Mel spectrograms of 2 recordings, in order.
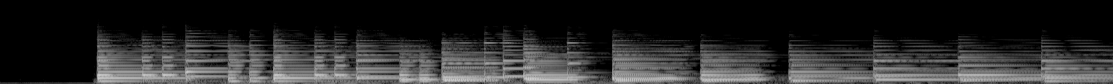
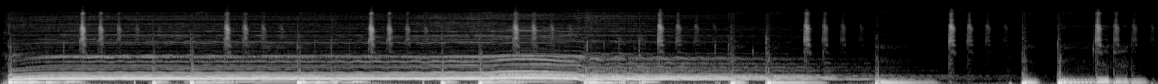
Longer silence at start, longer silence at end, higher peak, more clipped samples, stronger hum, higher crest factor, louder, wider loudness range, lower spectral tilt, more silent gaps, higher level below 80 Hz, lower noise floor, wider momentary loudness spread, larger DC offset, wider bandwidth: first, 0.95 s vs 0.05 s; about the same, 0 s vs 0.1 s; second, -4 dBFS vs 0 dBFS; second, under 0.1% vs 0.1%; neither; first, 18 dB vs 12 dB; second, -22 LUFS vs -14 LUFS; second, 4 LU vs 7 LU; first, -10 dB/octave vs -7.5 dB/octave; neither; second, -48 dBFS vs -22 dBFS; first, -60 dBFS vs -43 dBFS; about the same, 9 LU vs 11 LU; neither; second, 5.6 kHz vs 12.5 kHz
